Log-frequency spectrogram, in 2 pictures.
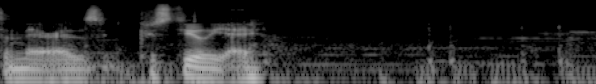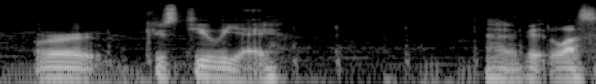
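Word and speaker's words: Coustillier: Other than the disagreement over Custilier. and whether or not that S should be pronounced. I have settled on pronouncing the S because it's written in the word, and apparently the word also can be written without the S.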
